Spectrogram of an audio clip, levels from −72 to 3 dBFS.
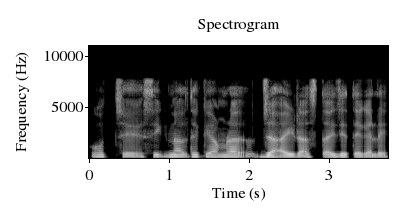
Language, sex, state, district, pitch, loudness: Bengali, female, West Bengal, Kolkata, 175 Hz, -18 LUFS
